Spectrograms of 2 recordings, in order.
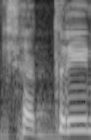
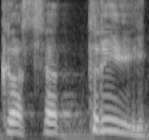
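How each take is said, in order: First: The word begins with a 'ch' sound. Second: The word begins with a 'ksh' sound. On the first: The speaker calls it wrong. "तो छत्री नहीं" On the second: The speaker calls it right. "कसत्री होता है"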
